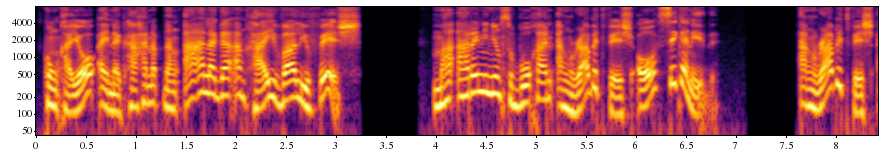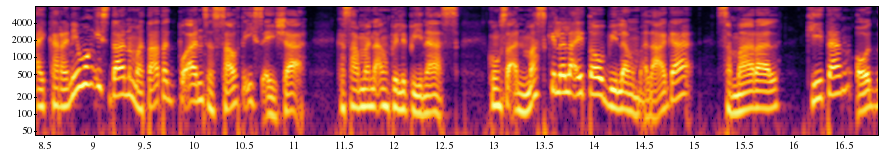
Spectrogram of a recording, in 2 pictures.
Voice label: Tagalog M Radio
